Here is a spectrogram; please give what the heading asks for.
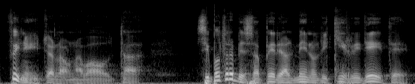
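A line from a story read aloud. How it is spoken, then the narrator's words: Resentful father's voice. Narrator (Italian): Il babbo disse allora con voce risentita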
